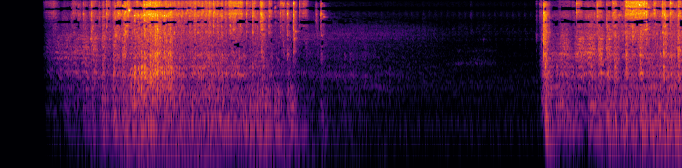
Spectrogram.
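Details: Bluebird FC coach no-start: two bursts of heavy rhythmic cranking about four beats per second without catching; no fuel because the electromagnetic fuel shutoff solenoid isn't pulling in when keyed.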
